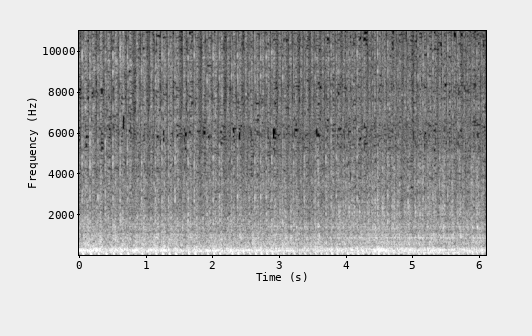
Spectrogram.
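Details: Mighty Mac wood chipper/leaf shredder, single-cylinder, after replacing seized choke flap: fires and holds a fast, steady, even putter with no misses or stumbles; normal idle.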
